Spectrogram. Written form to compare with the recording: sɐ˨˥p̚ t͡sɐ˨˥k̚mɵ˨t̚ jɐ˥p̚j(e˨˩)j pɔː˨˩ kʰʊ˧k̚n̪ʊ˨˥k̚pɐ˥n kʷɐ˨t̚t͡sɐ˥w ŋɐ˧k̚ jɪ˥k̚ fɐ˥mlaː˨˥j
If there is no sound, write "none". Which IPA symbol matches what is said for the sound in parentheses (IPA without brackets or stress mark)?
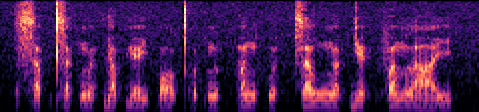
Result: e˨˩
